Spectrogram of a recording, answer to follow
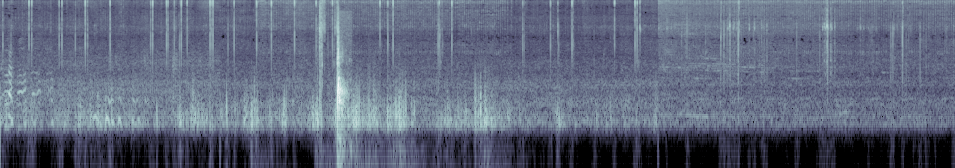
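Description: Ride noise of a bicycle on the road: an irregular rattle with many small clicks, and one loud knock about five seconds in. It grows quieter in the second half.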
